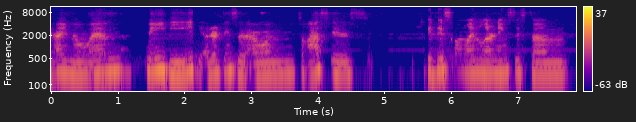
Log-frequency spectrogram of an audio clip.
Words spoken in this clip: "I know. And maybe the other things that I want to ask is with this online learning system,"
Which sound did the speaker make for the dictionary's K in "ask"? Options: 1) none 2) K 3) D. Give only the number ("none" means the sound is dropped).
2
